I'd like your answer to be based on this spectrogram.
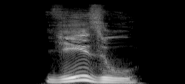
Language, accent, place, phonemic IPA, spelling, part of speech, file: German, Germany, Berlin, /ˈjeːzu/, Jesu, proper noun, De-Jesu.ogg
- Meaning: 1. genitive/dative/vocative of Jesus 2. ablative of Jesus (if adopted)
